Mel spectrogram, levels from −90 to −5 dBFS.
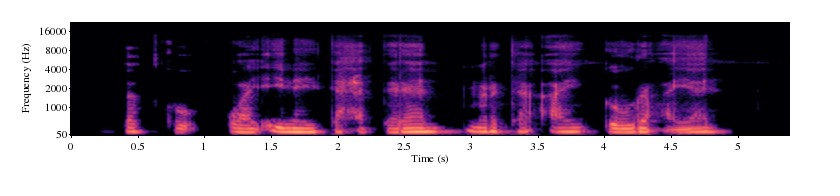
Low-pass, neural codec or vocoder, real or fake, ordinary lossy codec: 14.4 kHz; autoencoder, 48 kHz, 128 numbers a frame, DAC-VAE, trained on Japanese speech; fake; none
